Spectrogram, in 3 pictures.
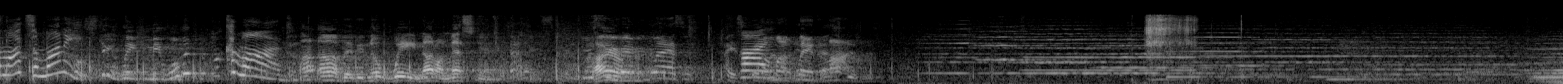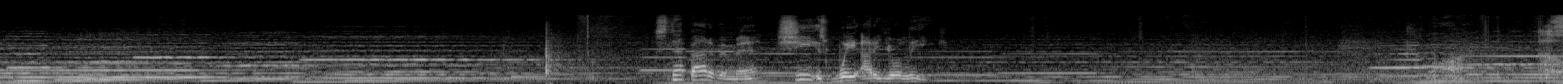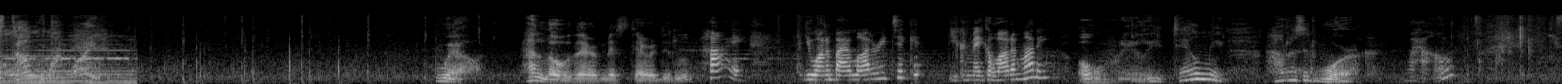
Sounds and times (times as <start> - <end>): Music: 9.2 - 32.7.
